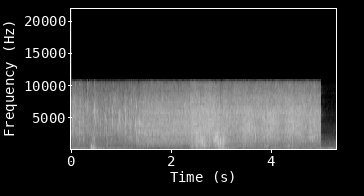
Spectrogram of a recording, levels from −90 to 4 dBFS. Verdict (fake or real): real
